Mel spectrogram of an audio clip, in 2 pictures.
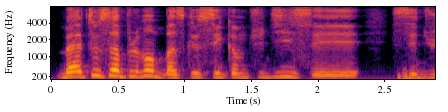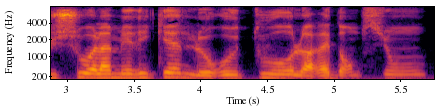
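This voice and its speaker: A man co-hosting a podcast, chatting casually and haltingly with frequent restarts and fillers. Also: on the high side. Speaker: podcast co-host. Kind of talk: casual chat about boxing.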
